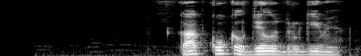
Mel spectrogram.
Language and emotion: Russian, neutral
